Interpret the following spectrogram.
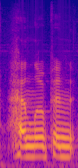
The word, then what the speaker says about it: Henlopen: it's a tongue twister it's Cape Henlopen State Park and lopen it's not far from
